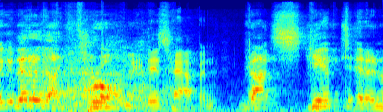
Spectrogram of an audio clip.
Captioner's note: audience laughing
